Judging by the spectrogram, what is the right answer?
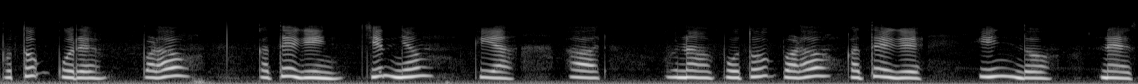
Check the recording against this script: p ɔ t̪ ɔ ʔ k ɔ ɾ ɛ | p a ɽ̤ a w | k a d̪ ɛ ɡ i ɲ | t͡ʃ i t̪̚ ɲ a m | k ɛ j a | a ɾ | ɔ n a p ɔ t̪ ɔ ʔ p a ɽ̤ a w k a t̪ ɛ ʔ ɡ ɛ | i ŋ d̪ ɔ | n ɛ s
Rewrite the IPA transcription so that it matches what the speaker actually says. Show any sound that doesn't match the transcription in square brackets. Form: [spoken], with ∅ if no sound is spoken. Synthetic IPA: p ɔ t̪ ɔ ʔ k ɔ ɾ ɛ | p a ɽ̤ a w | k a [t̪] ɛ ɡ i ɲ | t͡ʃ i t̪̚ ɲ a m | k ɛ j a | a ɾ | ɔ n a p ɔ t̪ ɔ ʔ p a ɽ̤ a w k a t̪ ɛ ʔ ɡ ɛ | i [ɲ] d̪ ɔ | n ɛ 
